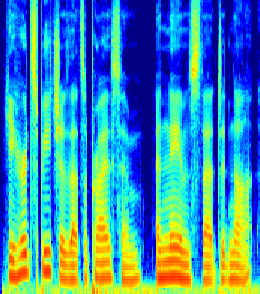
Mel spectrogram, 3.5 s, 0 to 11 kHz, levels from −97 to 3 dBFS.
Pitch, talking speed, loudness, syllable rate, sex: 125 Hz, 190 wpm, -19 LUFS, 4.8 syllables/s, male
